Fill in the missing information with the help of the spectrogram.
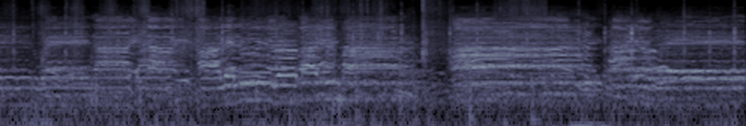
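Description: A group of people singing a hymn together, many voices at once.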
